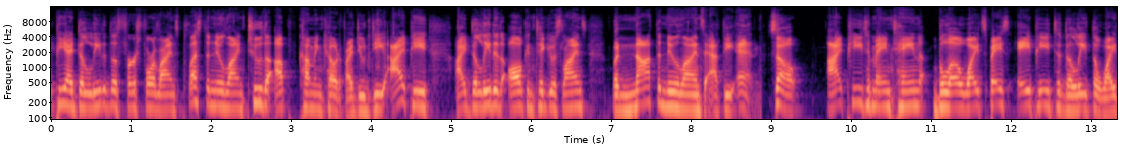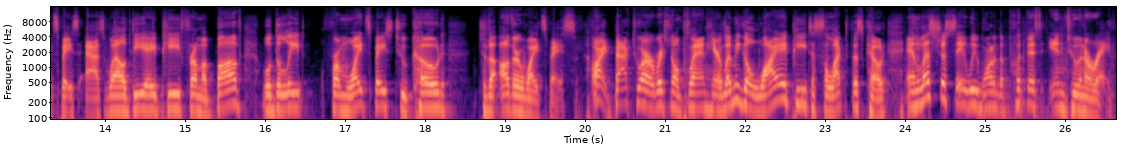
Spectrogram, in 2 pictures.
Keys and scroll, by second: 0.0-0.4 typing, 3.7-4.8 typing, 13.9-14.8 typing, 19.9 ctrl+c, 19.9 u, 21.7-22.7 typing, 26.3-26.6 typing.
